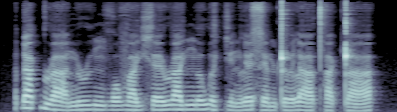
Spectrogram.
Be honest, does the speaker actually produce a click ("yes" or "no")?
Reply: no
